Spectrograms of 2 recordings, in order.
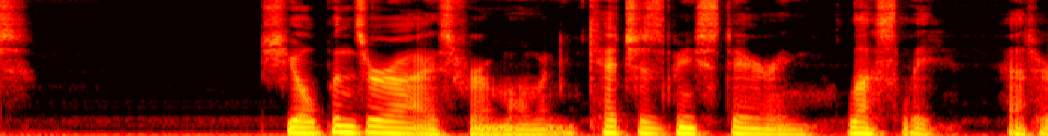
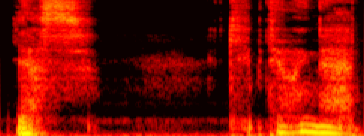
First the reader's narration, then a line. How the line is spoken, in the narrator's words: whispers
